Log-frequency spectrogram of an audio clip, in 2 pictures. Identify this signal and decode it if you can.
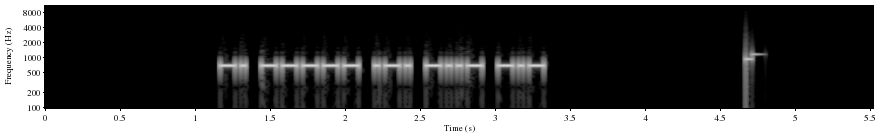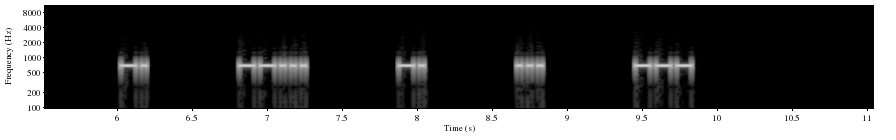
Morse code, heard as a keyed tone, about 36 wpm, spaced as for 18 wpm, 700 Hz. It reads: N0RXK N7NSO
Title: USA Call Signs - 5 Characters - 6x Character Spacing - 35wpm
